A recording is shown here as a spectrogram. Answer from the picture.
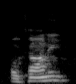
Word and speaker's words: Ohtani: How do you pronounce his last name there, Morty Facts? The dude from Shohei Ohtani. Otani.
